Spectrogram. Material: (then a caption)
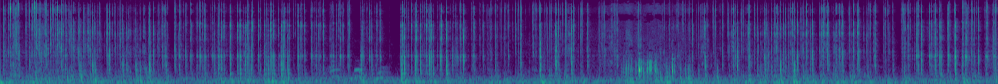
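Plastic. Long acrylic nails tap quickly on the hard plastic flip-top lid of a large pink water bottle with a fabric sleeve. A fast, steady stream of dry, bright clicks fills the clip, each tap short with almost no ring, over a faint low background hiss.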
